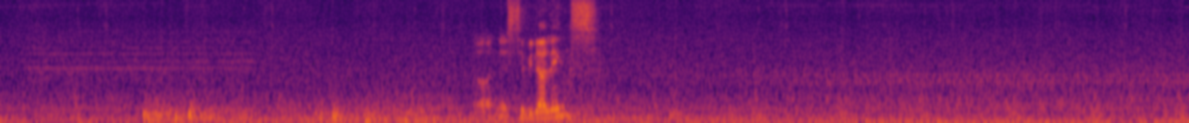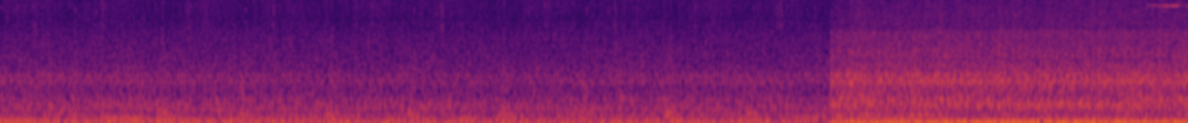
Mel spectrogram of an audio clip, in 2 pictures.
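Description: A bus engine hums steadily.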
